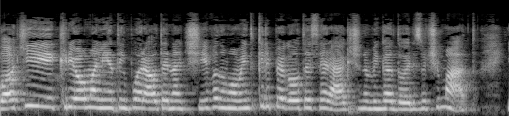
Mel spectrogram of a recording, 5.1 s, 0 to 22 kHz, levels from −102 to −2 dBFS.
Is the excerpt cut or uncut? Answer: uncut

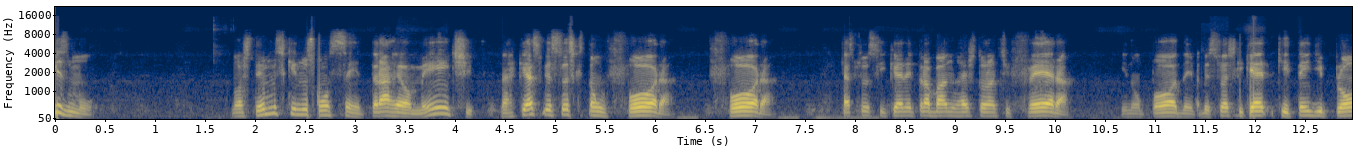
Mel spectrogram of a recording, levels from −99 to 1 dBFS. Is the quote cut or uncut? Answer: cut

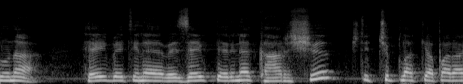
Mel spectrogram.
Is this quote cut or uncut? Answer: cut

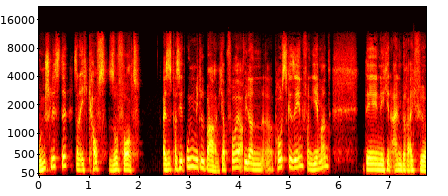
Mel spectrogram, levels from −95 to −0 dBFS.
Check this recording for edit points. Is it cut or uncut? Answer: cut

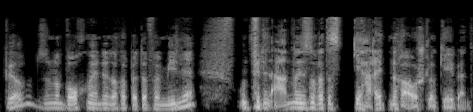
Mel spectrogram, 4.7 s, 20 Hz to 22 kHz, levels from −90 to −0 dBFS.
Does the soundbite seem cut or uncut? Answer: uncut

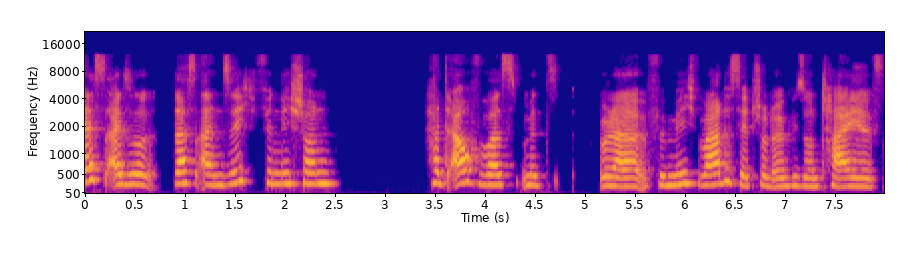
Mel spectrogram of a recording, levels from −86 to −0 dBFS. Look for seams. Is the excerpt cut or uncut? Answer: uncut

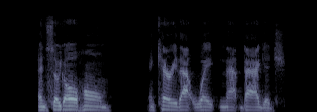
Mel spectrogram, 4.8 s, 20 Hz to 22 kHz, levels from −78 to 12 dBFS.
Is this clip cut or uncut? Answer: cut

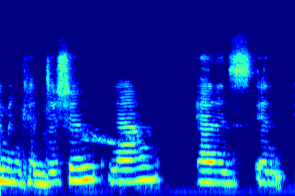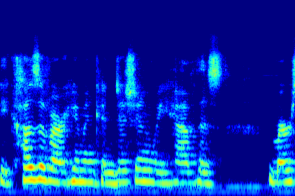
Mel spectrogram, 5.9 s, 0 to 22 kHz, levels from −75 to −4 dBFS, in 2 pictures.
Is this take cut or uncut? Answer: uncut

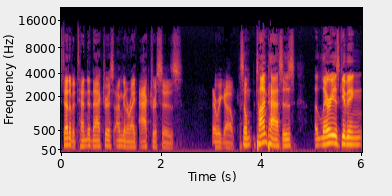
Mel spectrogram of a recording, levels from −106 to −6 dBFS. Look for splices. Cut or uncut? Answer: cut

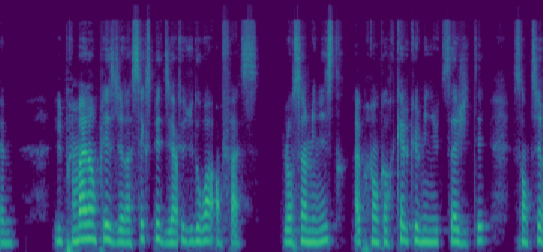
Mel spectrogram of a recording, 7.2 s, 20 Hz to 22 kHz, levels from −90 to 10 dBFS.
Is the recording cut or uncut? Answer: cut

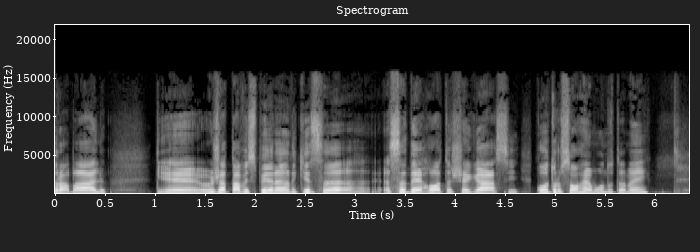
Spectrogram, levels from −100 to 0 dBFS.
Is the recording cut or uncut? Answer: cut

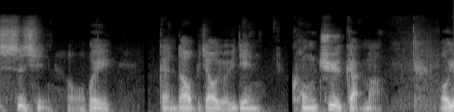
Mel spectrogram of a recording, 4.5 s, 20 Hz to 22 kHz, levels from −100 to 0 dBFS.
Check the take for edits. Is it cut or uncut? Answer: uncut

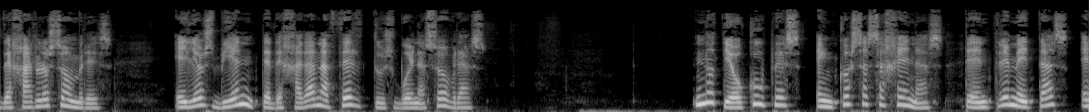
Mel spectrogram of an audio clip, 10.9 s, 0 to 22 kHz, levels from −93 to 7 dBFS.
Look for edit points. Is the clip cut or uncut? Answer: cut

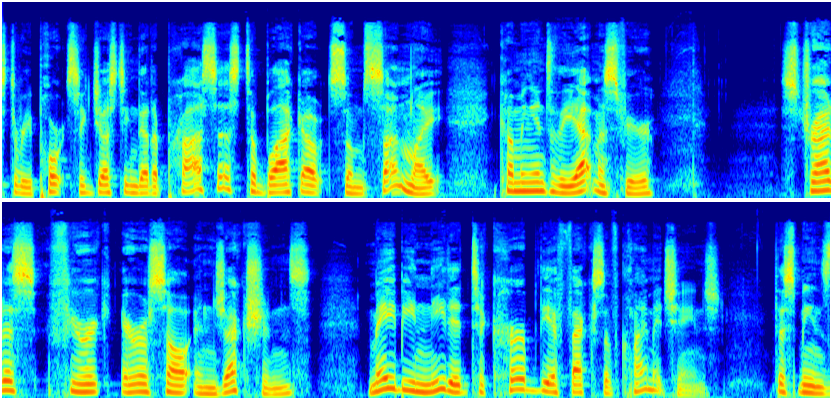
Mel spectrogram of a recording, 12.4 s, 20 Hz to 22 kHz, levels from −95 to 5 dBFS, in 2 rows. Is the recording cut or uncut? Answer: uncut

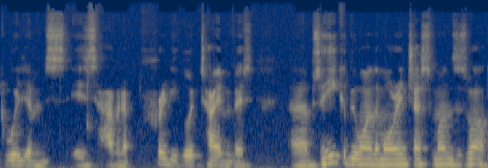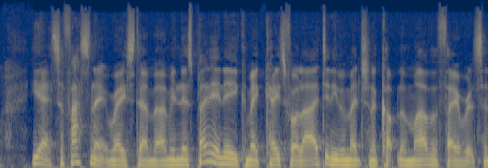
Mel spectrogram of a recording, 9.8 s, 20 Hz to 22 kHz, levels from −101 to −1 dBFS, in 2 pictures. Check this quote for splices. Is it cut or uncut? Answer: uncut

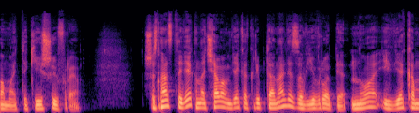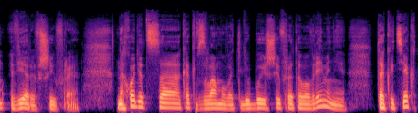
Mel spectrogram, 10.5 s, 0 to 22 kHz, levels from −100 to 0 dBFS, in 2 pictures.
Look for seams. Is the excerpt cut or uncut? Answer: cut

